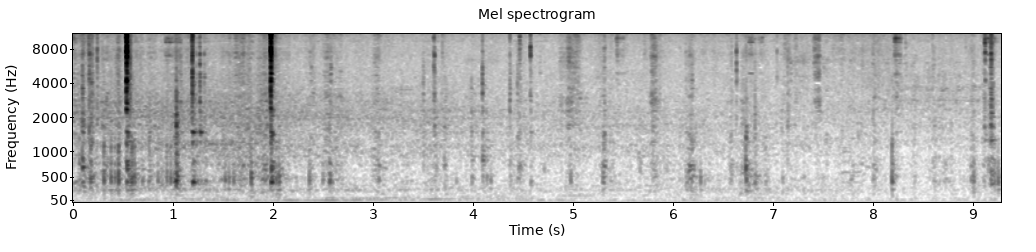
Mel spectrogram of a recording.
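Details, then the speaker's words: 1967 GE clock radio after solder joint touch-ups: faint, irregular scratchy ticking about twice a second as a moving part of the mechanism rubs against a nearby resistor, scoring lines into it. "they're not rubbing what it's doing is well they're not rubbing on each other but as soon as it's rubbing on that resistor there those lines scored into it"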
